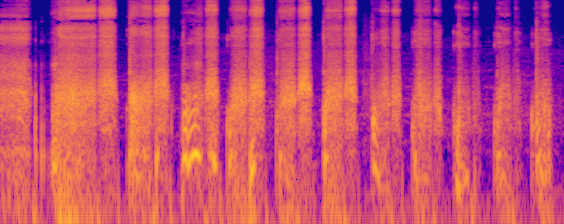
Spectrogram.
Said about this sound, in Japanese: こうやってくっそ下品な吐息だけの喘ぎ声吹きかけられるのがチンポに来るんだよね。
